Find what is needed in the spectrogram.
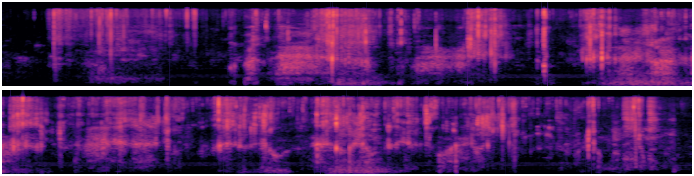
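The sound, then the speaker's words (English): Food is bitten and chewed in many loud, crunchy, wet bursts with short pauses between them, alone without talk. “Take another bite.”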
